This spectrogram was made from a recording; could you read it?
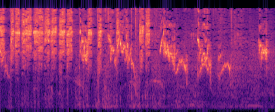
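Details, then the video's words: Several caged lovebirds chirp: a thin, high buzzy note at first, then short, bending, whistled chirps that rise and fall, arriving in quick separate bursts. "Love birds sound"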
